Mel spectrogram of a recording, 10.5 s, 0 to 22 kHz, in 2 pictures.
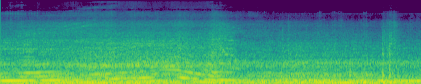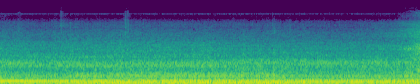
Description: Video demonstrating what a rolling misfire looks and sounds like on a bmw 335i n54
